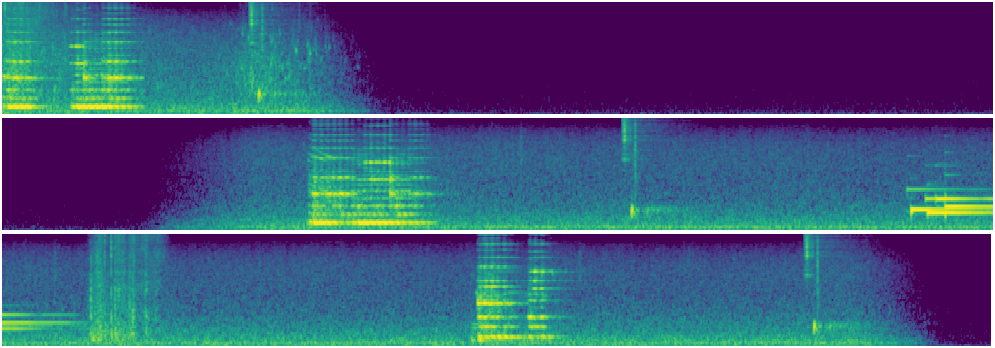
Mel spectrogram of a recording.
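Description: Short electronic blips and chimes sound in bursts.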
